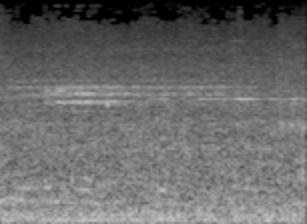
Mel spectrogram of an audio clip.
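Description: Steady road traffic noise, with faint voices mixed in.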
